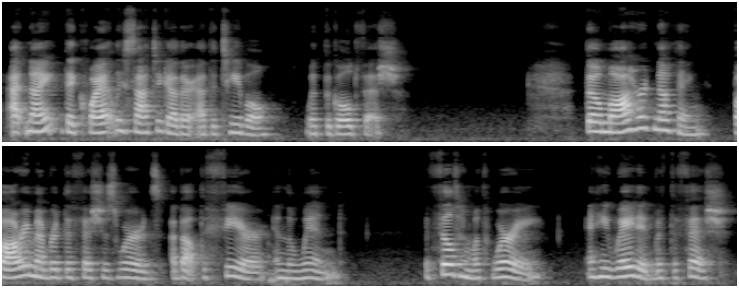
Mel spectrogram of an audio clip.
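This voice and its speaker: A woman hosts a storybook reading aloud, her medium-pitched voice expressive and a little slow. She explains things casually, as though to young listeners.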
